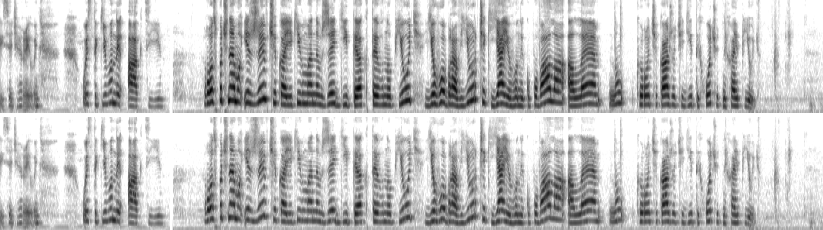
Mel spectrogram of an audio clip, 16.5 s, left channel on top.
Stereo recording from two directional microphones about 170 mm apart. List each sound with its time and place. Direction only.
0.0 s speech: 10° right (ahead or behind)
4.0 s speech: 45° left (ahead or behind)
